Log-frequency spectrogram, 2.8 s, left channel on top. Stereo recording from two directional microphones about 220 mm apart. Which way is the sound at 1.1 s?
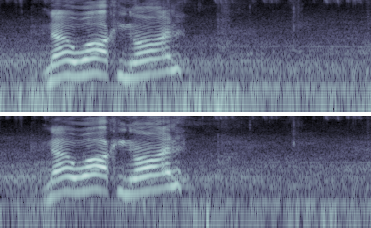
30° right (ahead or behind).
